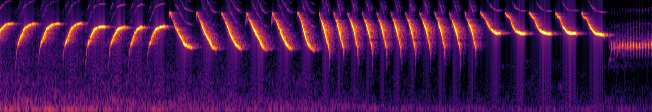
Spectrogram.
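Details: Training song of a canary: evenly spaced falling whistles, then a faster run of sharp downslurred notes that speeds up and slows again, ending on a low buzzy roll.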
